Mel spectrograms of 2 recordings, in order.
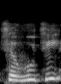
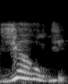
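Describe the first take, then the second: First: The name begins with a T sound. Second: The name begins with a J sound. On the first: The speaker calls it wrong. "don't say Tahuti only, because that's what they teach you to say" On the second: The speaker calls it right. "it's D J Houthi, like Jehuti"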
